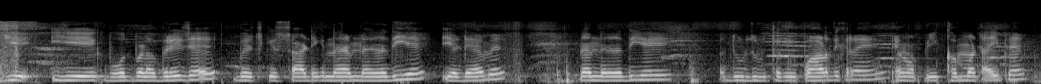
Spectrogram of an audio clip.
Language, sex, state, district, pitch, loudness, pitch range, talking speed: Hindi, female, Uttar Pradesh, Budaun, 185 Hz, -18 LUFS, 180-200 Hz, 155 wpm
